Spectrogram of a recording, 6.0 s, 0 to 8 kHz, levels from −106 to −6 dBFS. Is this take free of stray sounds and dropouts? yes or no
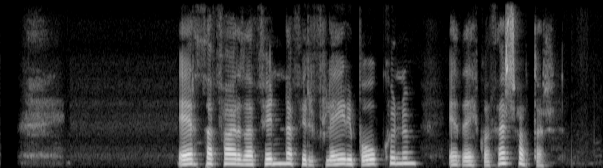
yes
